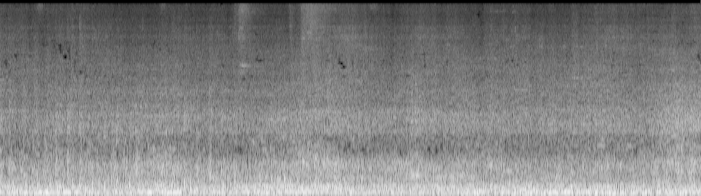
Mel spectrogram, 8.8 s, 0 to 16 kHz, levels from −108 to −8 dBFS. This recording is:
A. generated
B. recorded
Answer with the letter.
B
